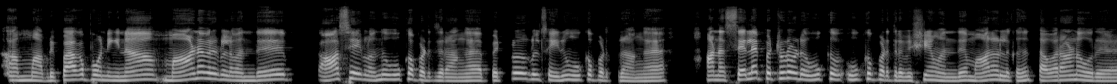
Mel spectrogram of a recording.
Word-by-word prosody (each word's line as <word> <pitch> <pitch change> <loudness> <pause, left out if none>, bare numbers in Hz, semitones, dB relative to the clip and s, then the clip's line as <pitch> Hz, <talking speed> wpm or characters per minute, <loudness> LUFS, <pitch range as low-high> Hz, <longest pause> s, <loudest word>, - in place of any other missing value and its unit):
ஆமா, 195 0 0
அப்படி 175 +1 -3
பாக்க 215 +2 +4
போனீங்கன்னா, 195 -2 +2 0.4
மாணவர்கள்ல 235 +1 +3
வந்து 180 +2 -1 0.7
ஆசிரியர்கள் 250 -5 +1
வந்து 225 +3 -1
ஊக்கப்படுத்துறாங்க. 180 -8 -2 0.2
பெற்றோர்கள் 240 +4 -1
சைடும் 205 +2 0
ஊக்கப்படுத்துறாங்க. 170 -7 -4 0.6
ஆனா, 205 0 +4
சில 235 +5 +5
பெற்றோரோட 270 -1 +2
ஊக்க 235 +1 -1 0.2
ஊக்கப்படுத்துற 215 -5 -2
விஷயம் 205 -1 0
வந்து 170 +2 -1 0.2
மாணவர்களுக்கு 190 -2 0 0.2
தவறான 200 +4 0
ஒரு 170 -1 -1
205 Hz, 120 wpm, -23 LUFS, 185-230 Hz, 0.7 s, சில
